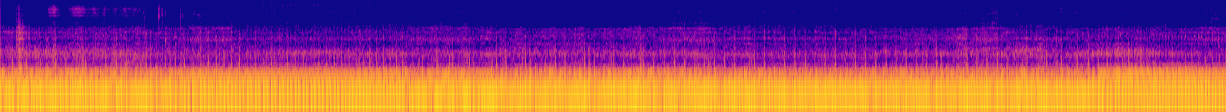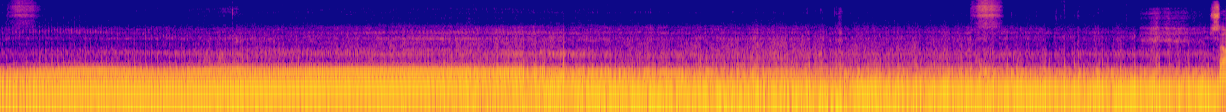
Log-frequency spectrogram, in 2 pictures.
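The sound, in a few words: motorcycle riding on the road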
